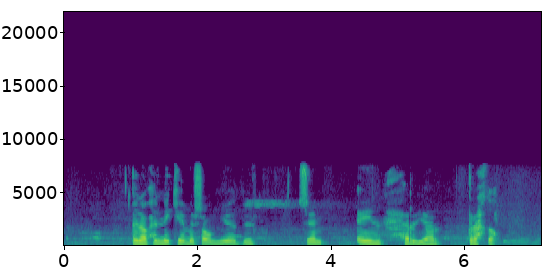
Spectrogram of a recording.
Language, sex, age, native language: Icelandic, male, 40-49, Icelandic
